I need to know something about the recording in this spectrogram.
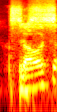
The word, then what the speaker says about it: Celica: By the way, Celica is said three different ways. Which ways? Celica. Celica. Celica. Celica. Ceraka.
